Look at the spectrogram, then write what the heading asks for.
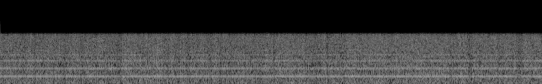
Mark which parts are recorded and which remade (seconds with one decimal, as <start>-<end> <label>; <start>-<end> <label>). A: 0.0-0.9 recorded; 0.9-1.8 remade; 1.8-2.6 recorded; 2.6-5.4 remade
